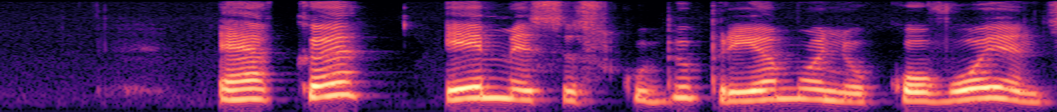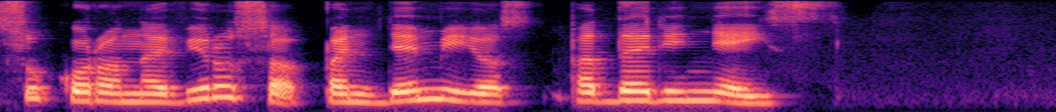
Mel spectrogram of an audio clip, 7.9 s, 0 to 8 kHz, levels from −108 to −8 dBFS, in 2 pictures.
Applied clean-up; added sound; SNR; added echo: none; none; none; none.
